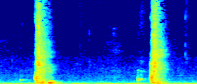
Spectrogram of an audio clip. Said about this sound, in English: sorry, I get a sneeze.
